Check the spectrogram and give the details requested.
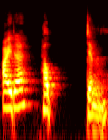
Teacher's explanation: the final sound of help attaches to the next vowel sound of the next word so it kind of like shifts over so we have ida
